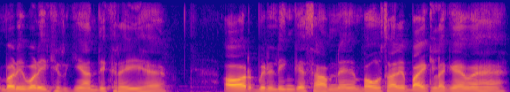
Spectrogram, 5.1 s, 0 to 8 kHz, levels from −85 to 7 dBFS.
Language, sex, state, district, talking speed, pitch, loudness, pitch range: Hindi, male, Jharkhand, Ranchi, 190 wpm, 130 Hz, -19 LUFS, 120-140 Hz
